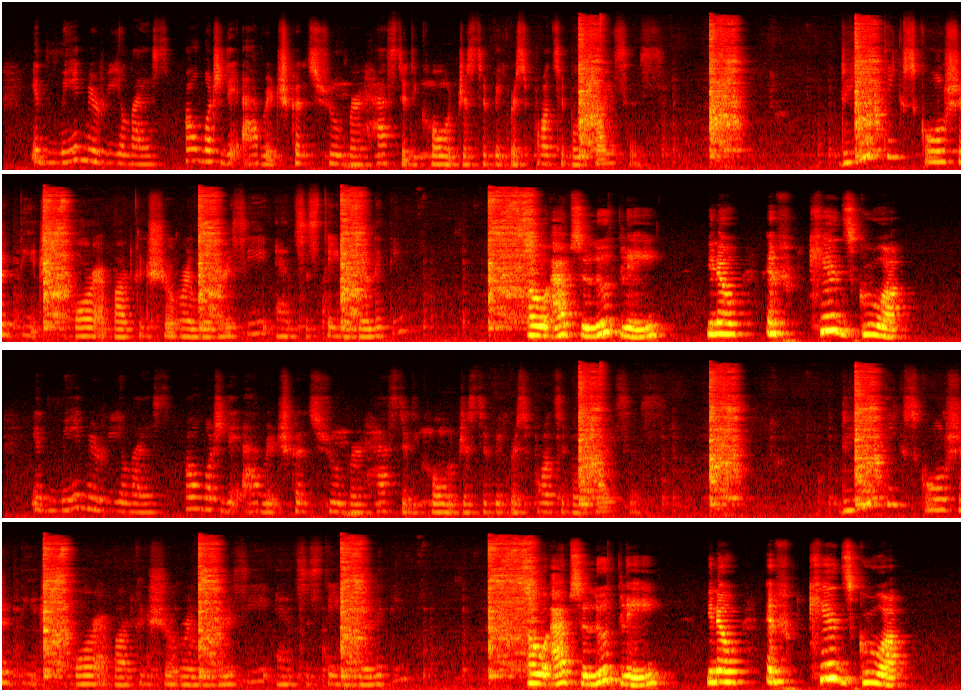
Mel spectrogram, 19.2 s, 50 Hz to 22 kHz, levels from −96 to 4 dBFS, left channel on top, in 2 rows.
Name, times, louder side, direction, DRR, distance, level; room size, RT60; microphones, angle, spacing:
voice 1, 0.0-6.6 8.4-13.7, left 3 dB, 45° left, 7 dB, 0.4 m, -40 dB
sound 1, 5.0-6.0 6.6-6.7 7.1-7.4 8.2-8.8 9.7-10.3 11.1-13.2 13.8-13.9 14.2-15.1, equal, ahead, 0.6 m, -30 dB
voice 2, 14.8-16.2 16.6-17.0 17.2-18.5, equal, 40° right, -1 dB, 0.7 m, -22 dB
2.7 x 2.0 x 2.3 m, 0.33 s
head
